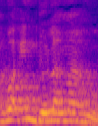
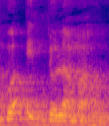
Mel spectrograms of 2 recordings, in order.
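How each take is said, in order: First: A lightly voiced son asking, a little raised; pleading son's question. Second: Lower, settled answering voice; Prophet's calm answer. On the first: Wronged son asks the Prophet, lightly voiced questioning. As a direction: ask it like a wronged son seeking answer. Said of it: "anak ini pun bertanya kepada Nabi". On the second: Retold or imitated. Prophet answers the wronged son, lower and calm. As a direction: answer it gently, with authority. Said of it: "Kata Nabi sallallahu alaihi wasallam".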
